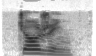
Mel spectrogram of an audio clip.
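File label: "чожинь", Komi-Zyrian, female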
